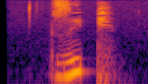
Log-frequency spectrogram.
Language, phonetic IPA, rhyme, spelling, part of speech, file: Russian, [zɨpʲ], -ɨpʲ, зыбь, noun, Ru-зыбь.ogg
- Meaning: 1. ripple, swell (surface wave in the absence of wind) 2. wave (generally on the sea) 3. unstable surface, quagmire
